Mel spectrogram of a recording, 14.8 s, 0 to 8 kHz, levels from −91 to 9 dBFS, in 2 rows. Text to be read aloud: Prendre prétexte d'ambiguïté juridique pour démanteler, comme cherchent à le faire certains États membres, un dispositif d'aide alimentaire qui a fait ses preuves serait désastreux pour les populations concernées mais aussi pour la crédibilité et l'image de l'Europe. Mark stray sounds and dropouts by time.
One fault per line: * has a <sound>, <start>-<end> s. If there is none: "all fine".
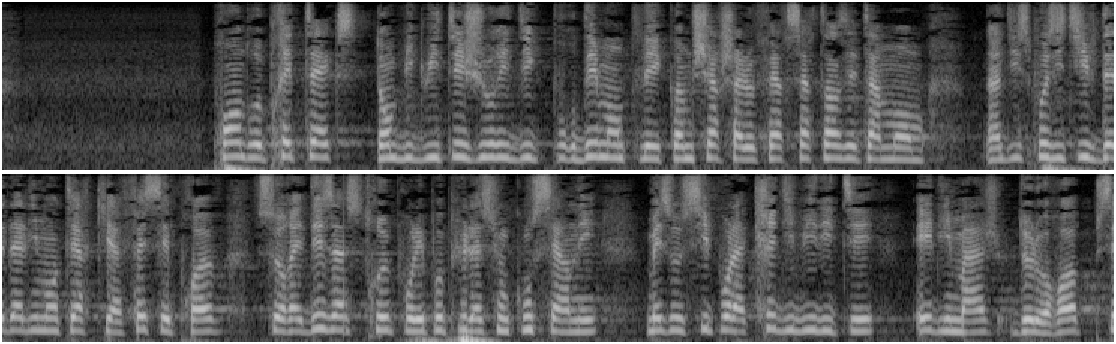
all fine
